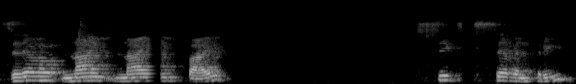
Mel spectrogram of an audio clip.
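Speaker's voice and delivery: slow, spaced-out phone number; dictating a number for people to write down; slowly. Real, not acted. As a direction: read the digits out slowly with long pauses. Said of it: "I'll say it slowly".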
